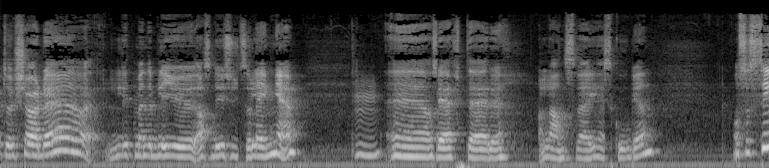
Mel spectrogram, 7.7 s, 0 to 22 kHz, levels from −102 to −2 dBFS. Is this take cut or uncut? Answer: cut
